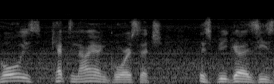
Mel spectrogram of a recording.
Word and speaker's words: Gorsuch: How do you pronounce that name? Gorsuch.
